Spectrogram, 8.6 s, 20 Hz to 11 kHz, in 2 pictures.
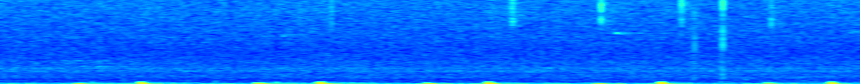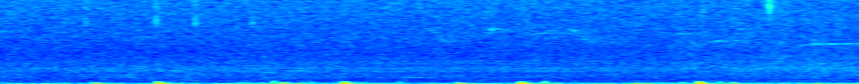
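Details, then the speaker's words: Steady paired heart sounds at about 70 beats a minute, heard with the stethoscope diaphragm at the right sternal edge, second intercostal space (aortic area), with the patient reclined at 30–45 degrees; S2 marks aortic valve closure; normal. "while auscultate ngey aortic area listen for s2 which represents the aortic valve closing"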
